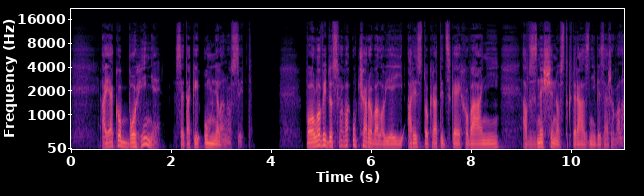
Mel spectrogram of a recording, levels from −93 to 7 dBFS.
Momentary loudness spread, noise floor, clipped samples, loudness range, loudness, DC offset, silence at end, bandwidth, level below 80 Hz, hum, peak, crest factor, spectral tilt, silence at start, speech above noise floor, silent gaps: 11 LU; -56 dBFS; under 0.1%; 3 LU; -29 LUFS; under 0.1%; 0 s; 15.5 kHz; -58 dBFS; none; -8 dBFS; 22 dB; -5 dB/octave; 0.1 s; 27 dB; 1.91-1.95 s, 3.70-4.15 s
